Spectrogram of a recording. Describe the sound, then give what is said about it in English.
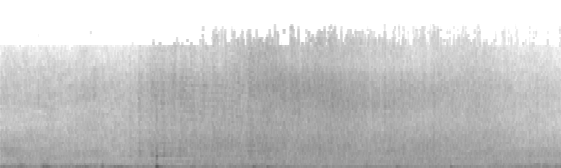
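Heavy rain pours down in a dense, steady hiss, with cars swishing past on a wet road beneath it. A low rumble rises and fades, and there are no voices. “Can you hear the cars, by the way? They're driving by. You can hear the water and the rain.”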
